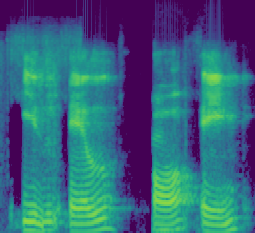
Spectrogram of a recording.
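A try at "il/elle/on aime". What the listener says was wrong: ওর সাথে যখন যাচ্ছেন দেখেন ওর শেষে একটা এন আছে, এটা লেগে যাবে ওর সাথে, অনেম শোনা যাবে।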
